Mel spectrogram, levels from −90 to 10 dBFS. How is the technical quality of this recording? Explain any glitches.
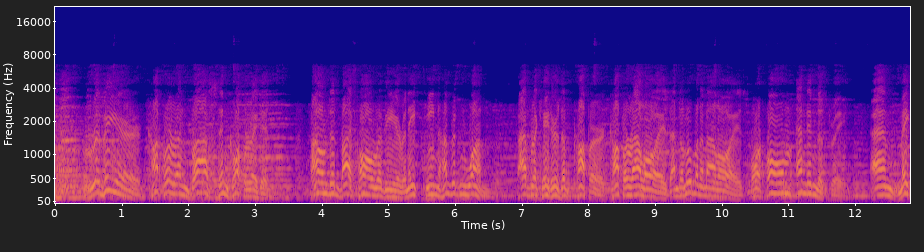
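The technical quality holds up well, and there are no glitches to explain.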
